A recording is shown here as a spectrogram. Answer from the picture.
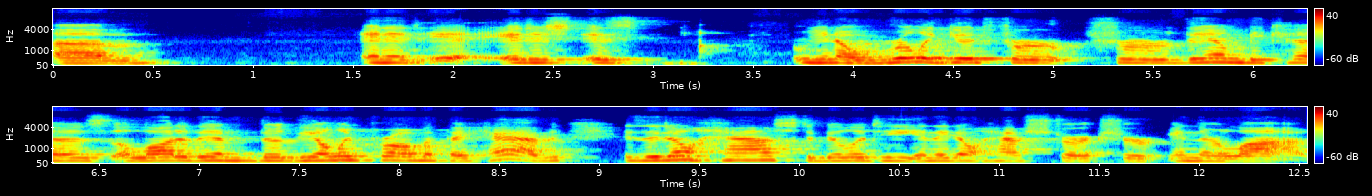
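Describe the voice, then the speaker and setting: With a Southern US accent, a woman talks at a moderate pace and fairly even intonation, with audible room echo. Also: medium pitch for a woman. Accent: US South. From Arkansas, Fort Smith. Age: 40s. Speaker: homestead livestreamer. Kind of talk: casual chat. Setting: livestream video call.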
